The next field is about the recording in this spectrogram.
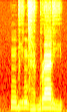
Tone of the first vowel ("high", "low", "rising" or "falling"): high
